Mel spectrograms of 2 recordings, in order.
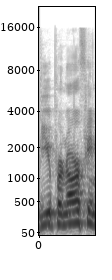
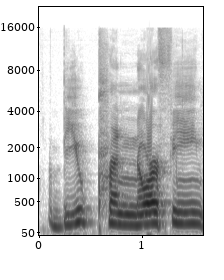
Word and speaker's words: buprenorphine: pretty easy to pronounce buprenorphine kind of rhymes with morphine nobody can pronounce it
